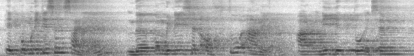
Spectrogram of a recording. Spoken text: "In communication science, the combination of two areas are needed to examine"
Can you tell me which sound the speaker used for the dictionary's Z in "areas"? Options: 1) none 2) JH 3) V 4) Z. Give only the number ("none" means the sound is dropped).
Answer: 1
